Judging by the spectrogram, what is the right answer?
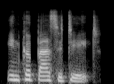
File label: "incapacitate", Indian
